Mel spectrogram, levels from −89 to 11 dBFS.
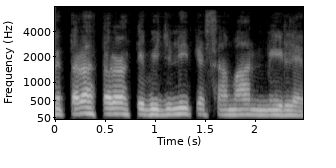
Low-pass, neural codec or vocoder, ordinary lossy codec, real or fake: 7.2 kHz; codec, 24 kHz, 3 kbps, HILCodec; none; fake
